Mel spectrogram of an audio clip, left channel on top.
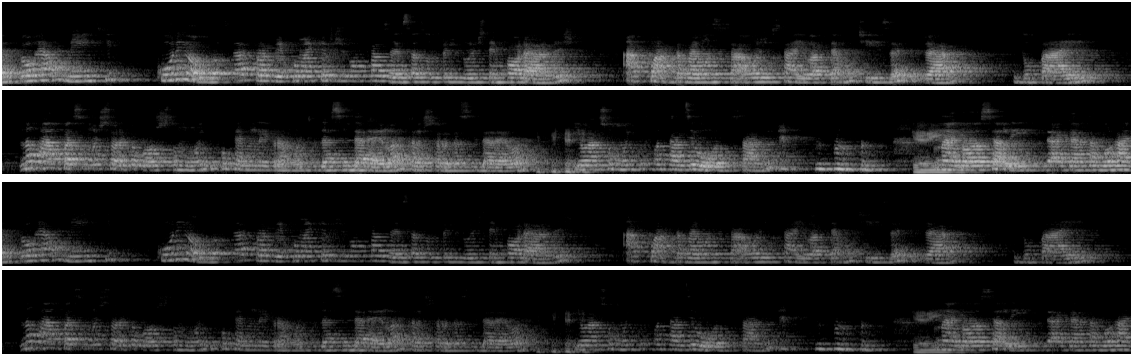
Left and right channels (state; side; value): quieter; right; 10.7 dB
